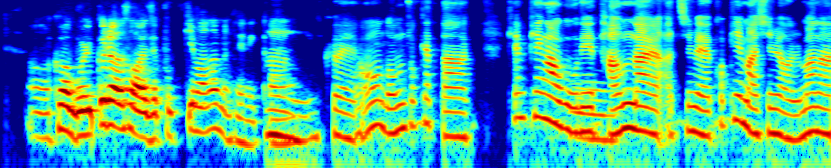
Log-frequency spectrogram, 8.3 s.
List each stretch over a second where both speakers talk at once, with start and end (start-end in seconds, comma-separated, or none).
none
